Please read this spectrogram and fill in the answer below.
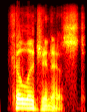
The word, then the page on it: Philogynist: American English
